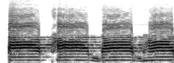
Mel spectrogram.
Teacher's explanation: त वर्ग का जब उच्चारण करते हैं तो ये दंत से स्पर्श करता है। · अग्र भाग जो यह दंतकूट है ऊपर वाला इसके पीछे से स्पर्श करता है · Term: दंत वाले वर्ण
